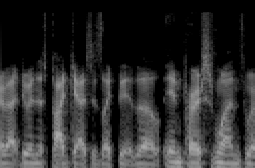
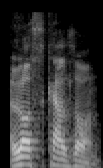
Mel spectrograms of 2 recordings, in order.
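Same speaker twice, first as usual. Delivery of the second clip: mock Spanish accent; 4 semitones higher, 4 dB louder than usual.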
